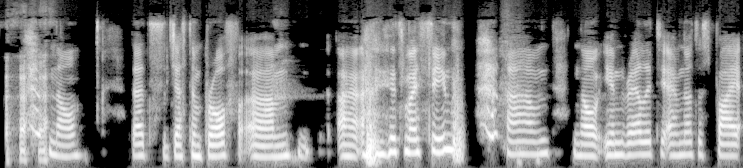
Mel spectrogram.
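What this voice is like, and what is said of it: Distinctive non-native English accent. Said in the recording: “that's an interesting accent”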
